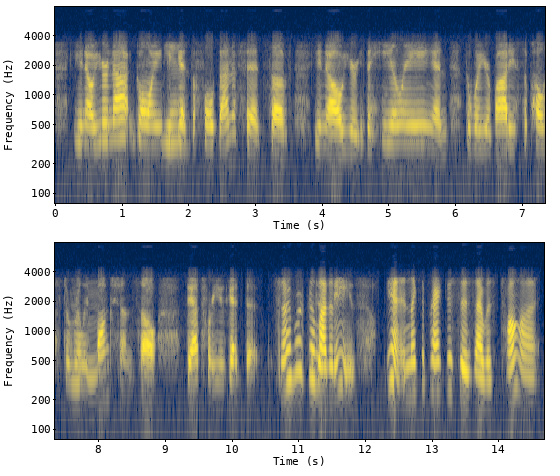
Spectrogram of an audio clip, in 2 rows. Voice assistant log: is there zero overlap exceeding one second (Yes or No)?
Yes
